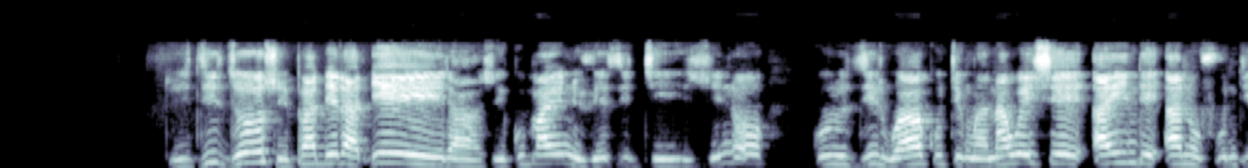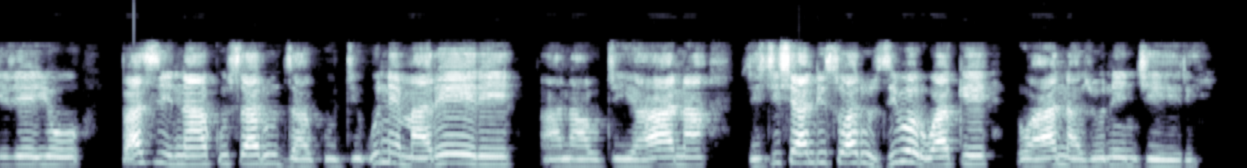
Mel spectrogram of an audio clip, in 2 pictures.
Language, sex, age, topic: Ndau, female, 36-49, education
